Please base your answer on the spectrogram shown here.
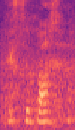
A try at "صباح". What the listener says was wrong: Don't spit. صباح. It's like you're fogging up a spoon. صباح. صباح.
